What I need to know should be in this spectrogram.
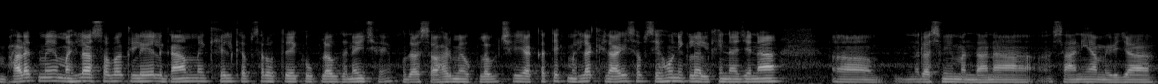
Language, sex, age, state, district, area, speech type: Maithili, male, 30-45, Bihar, Sitamarhi, rural, spontaneous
